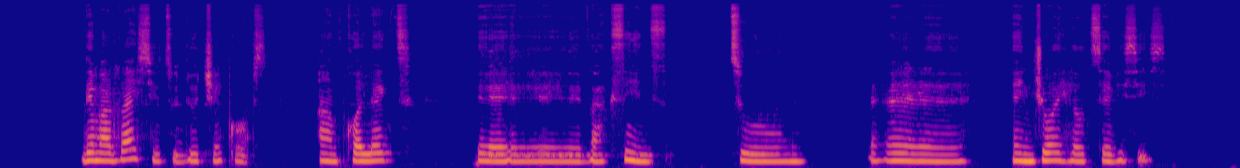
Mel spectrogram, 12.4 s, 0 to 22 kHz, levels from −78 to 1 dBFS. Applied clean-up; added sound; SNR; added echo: neural mask model DeepFilterNet 3.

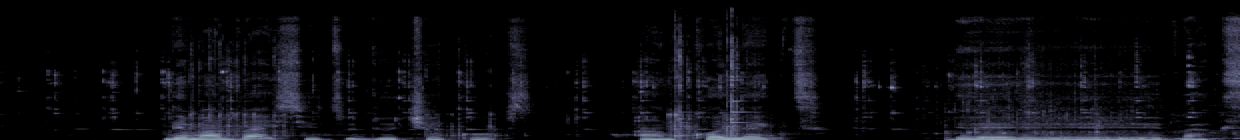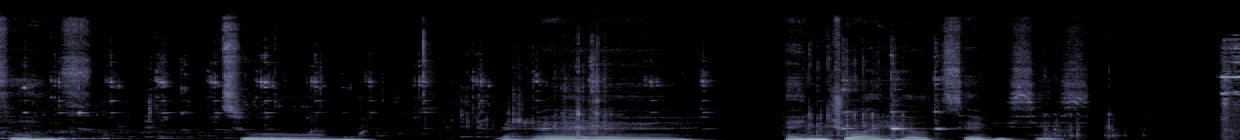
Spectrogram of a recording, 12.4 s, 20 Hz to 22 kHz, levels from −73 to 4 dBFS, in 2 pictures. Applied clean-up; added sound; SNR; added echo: classical method log-MMSE.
